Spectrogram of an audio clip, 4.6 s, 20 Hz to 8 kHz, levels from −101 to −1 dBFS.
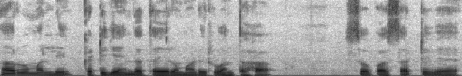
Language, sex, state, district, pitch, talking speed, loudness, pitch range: Kannada, male, Karnataka, Koppal, 120 Hz, 105 wpm, -17 LUFS, 95-125 Hz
